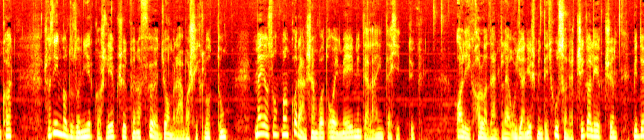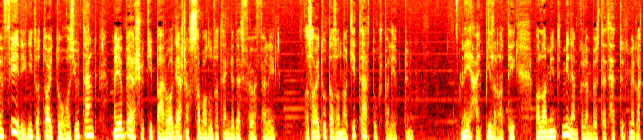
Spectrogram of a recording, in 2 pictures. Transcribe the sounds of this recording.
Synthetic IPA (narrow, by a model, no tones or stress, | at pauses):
ŋkɒt̪ | ʃɒziŋɡɒd̪ozoːɲirko̞ʃleːp̚t͡ʃøːkønɒføld̪ɟo̞mraːbɒʃiklot̪ːuŋk | mɛjɒzo̞mbɒŋko̞ɾaːnʃɛɱvo̞lt̪o̞jmeːjmint̪ɛ̰lɛnint̪ɛhit̪ːyk | ɒliːkhɒlɒd̪aːŋklɛuɟɒniʃmint̪ɛchusonø̞t̪t͡ʃiɡɒleːpt͡ʃøːmid̪øɱfeːliɡɲit̪o̞t̪ːɒjt̪oːɦo̞zjut̪aːŋkmɛjɒbɛlʃøːkipaːɾo̞lɡaːʃnɒksɒbɒd̪ut̪ɒt̪ɛŋɡɛd̪ɛt̪følfɛleː | ɒzɒjt̪oːt̪ɒzo̞nːɒlkit̪aːrt̪ukʒbɛleːpt̪yŋk | neːhaːɲpilːɒnɒt̪iʋɒlɒmint̪minɛmkylø̞mbø̞st̪ɛt̪hɛt̪ːykmɛɡɒ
